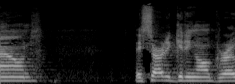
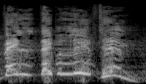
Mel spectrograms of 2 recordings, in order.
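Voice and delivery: high, loud cry of amazement; shouted, amused disbelief; incredulous; 7 dB louder than usual. Real, not acted. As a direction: exclaim it as if you can't believe they fell for it. Exclaims in mock disbelief.

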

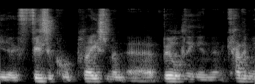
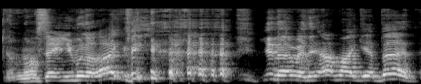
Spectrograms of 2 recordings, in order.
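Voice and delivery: laughing; 5 semitones higher than usual. Real, not acted. Laughs while saying he gets burnt.

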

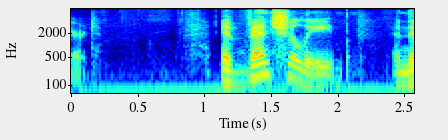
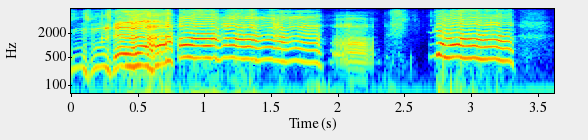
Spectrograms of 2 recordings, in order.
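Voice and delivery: high, loud uncontrollable cackle bordering on a cry; manic laugh; 15 dB louder than usual. Retold or imitated. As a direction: burst into a wild, helpless laugh. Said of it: "and then he's like".

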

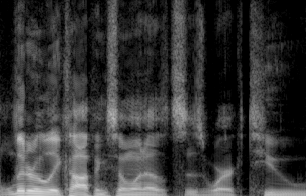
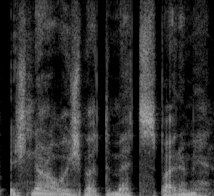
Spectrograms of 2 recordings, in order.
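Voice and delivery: lightly voiced menacing crime boss; calm menacing drug lord; 2 semitones lower, 6 dB quieter, faster than usual. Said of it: "the Kingpin voice".

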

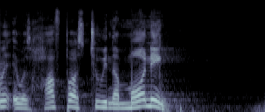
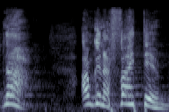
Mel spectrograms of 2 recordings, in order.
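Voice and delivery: defiant sister; 6 semitones higher than usual. Retold or imitated. Sister deciding to fight.

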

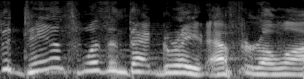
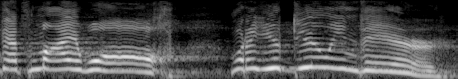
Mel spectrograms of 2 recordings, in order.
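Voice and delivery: much higher, louder, slow outraged yell; indignant shout; 10 semitones higher, 5 dB louder, much slower than usual. Retold or imitated. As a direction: bellow at them from the wall. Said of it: "It's like".

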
